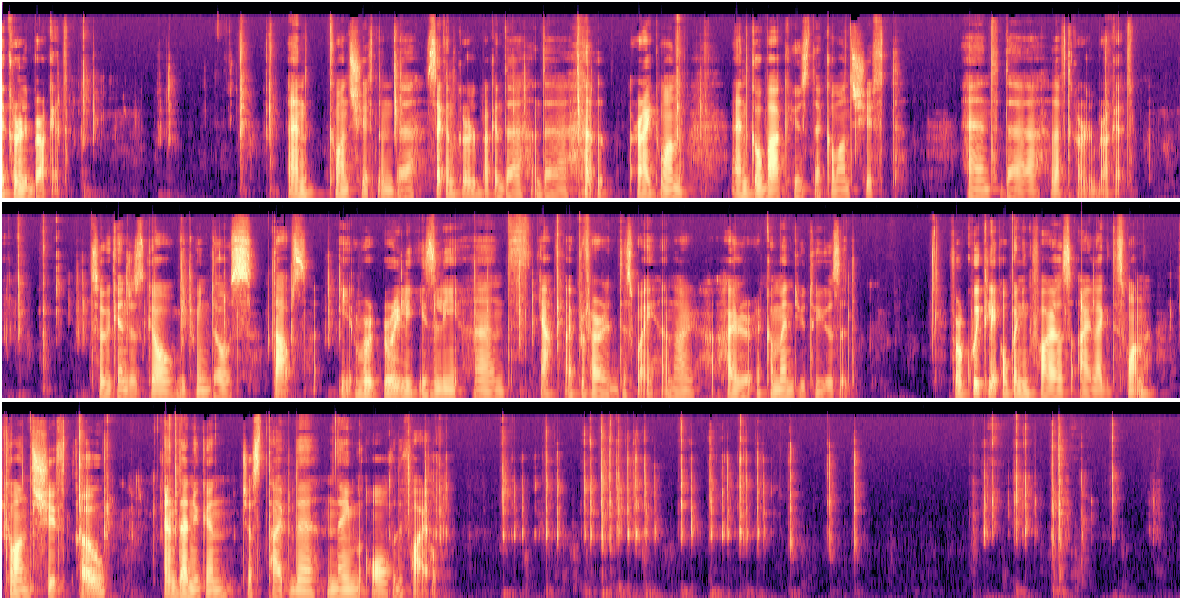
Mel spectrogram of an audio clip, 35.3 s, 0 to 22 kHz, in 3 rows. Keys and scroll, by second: 4.7 shift+super+], 23.3 shift+super+o.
